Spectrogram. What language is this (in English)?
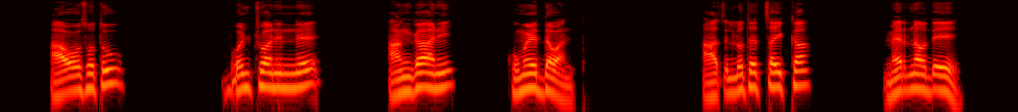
Dawro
